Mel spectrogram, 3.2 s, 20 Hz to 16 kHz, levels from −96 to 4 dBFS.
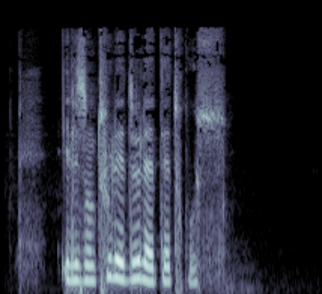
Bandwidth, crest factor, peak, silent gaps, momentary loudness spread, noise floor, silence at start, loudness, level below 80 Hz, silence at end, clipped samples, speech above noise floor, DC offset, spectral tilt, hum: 11.5 kHz; 18 dB; -2 dBFS; none; 14 LU; -84 dBFS; 0.6 s; -18 LUFS; -48 dBFS; 1 s; under 0.1%; 67 dB; under 0.1%; -5 dB/octave; none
